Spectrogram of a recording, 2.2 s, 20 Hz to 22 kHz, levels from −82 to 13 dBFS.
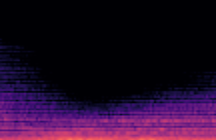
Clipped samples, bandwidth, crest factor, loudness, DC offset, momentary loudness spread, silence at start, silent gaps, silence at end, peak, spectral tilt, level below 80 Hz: under 0.1%; 7.8 kHz; 14 dB; -23 LUFS; under 0.1%; 5 LU; 0 s; none; 0 s; -10 dBFS; -7.5 dB/octave; -38 dBFS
